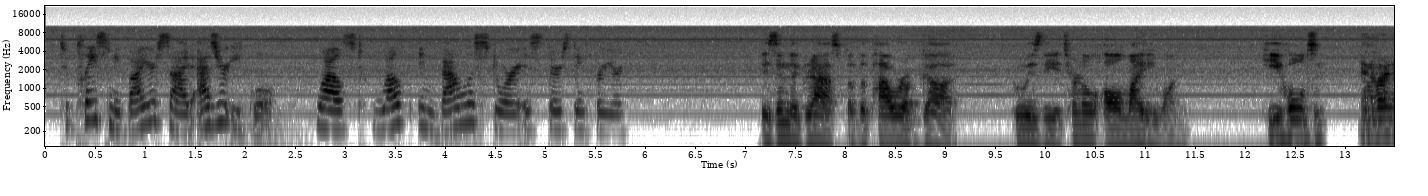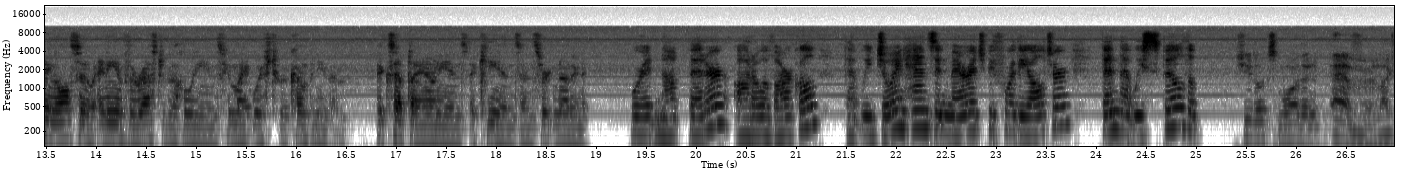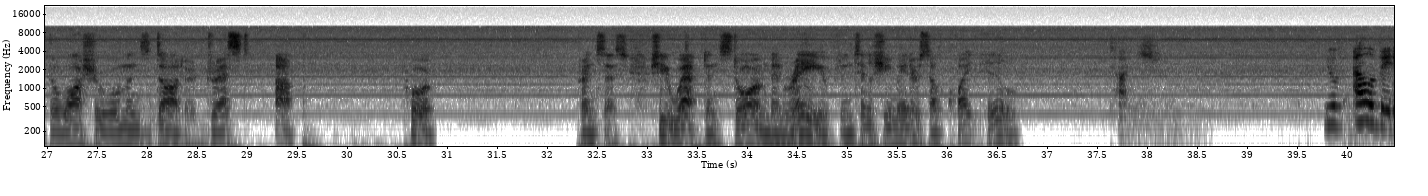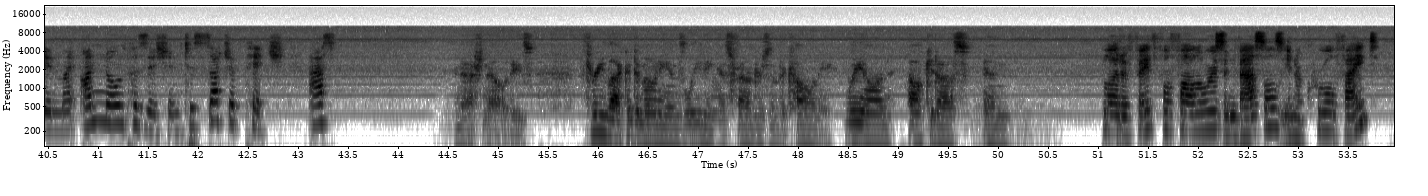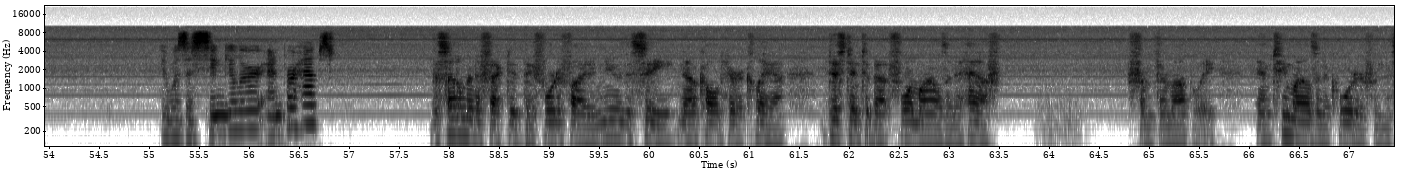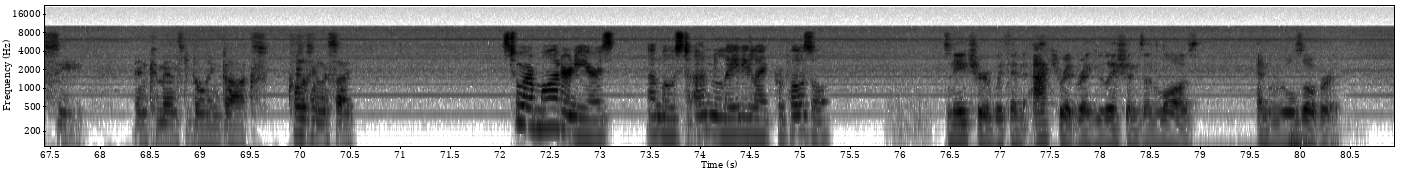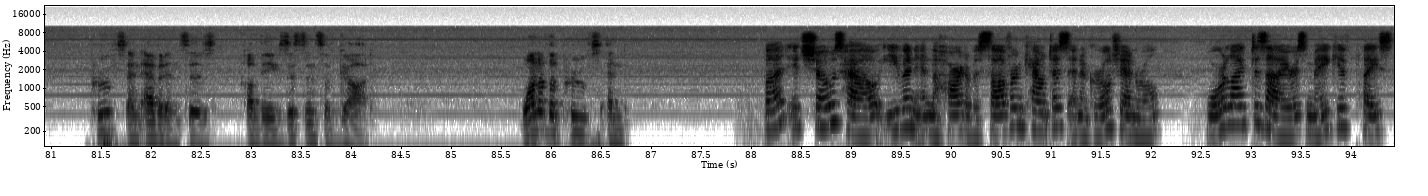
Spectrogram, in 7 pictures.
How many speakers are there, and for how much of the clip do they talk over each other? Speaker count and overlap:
5, no overlap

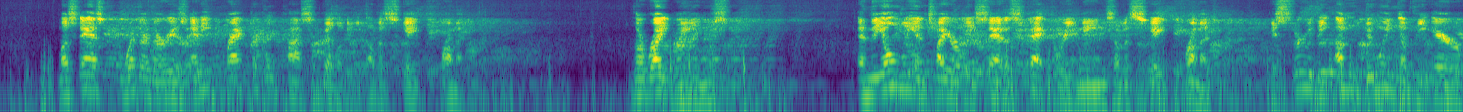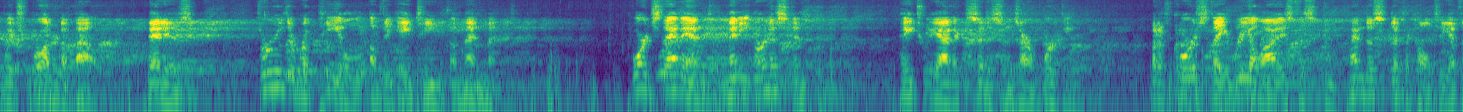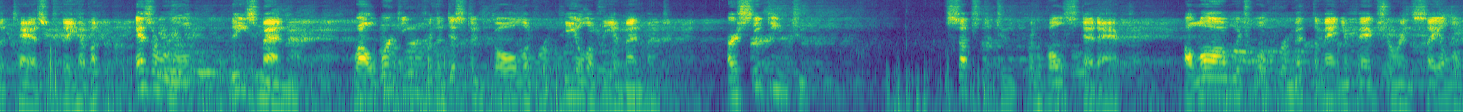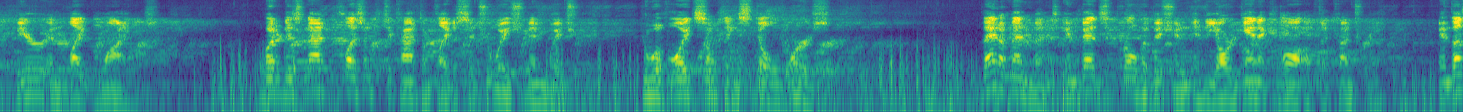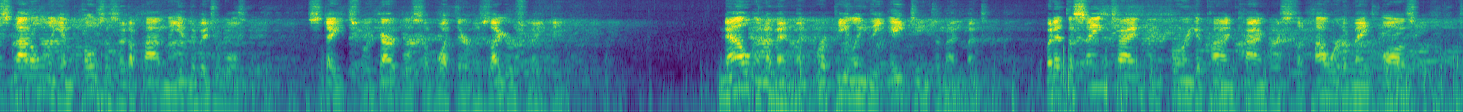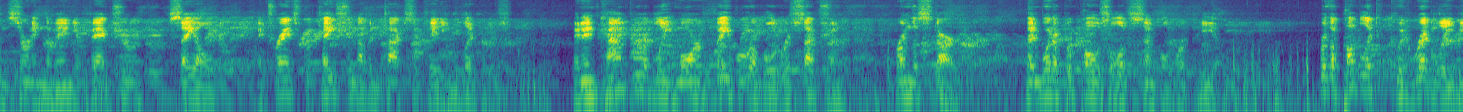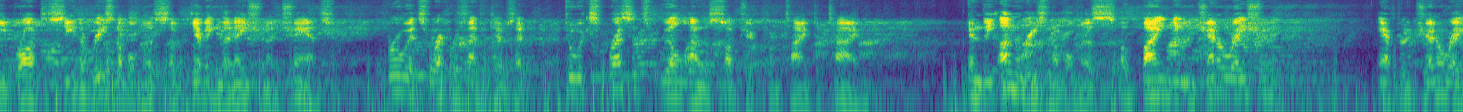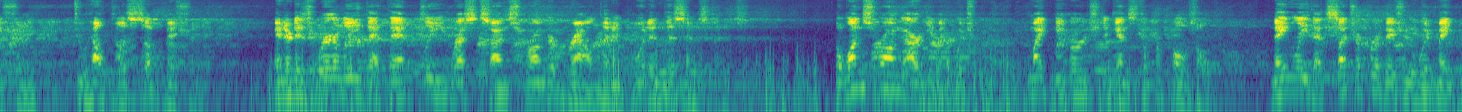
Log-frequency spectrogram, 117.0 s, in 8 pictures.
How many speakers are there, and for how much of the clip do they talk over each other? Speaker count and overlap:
1, no overlap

